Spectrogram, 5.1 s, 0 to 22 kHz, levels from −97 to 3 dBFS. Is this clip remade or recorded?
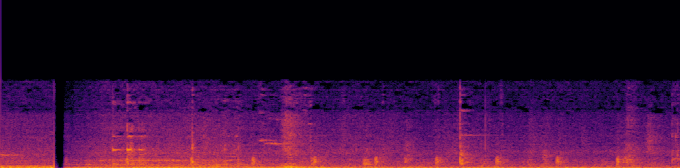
remade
